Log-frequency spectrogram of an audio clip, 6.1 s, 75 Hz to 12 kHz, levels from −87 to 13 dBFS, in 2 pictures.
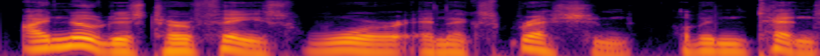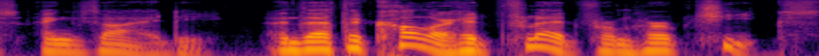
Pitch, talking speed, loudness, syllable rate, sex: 115 Hz, 185 wpm, -18 LUFS, 5.1 syllables/s, male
